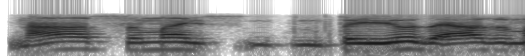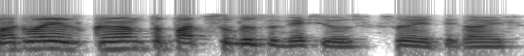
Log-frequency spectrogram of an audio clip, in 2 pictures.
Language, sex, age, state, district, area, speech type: Kashmiri, male, 30-45, Jammu and Kashmir, Bandipora, rural, conversation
